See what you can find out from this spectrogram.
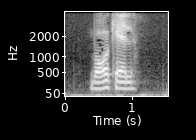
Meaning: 1. to complain 2. to protest
- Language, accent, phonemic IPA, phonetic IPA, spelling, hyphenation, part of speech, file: Armenian, Eastern Armenian, /boʁoˈkʰel/, [boʁokʰél], բողոքել, բո‧ղո‧քել, verb, Hy-բողոքել.ogg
